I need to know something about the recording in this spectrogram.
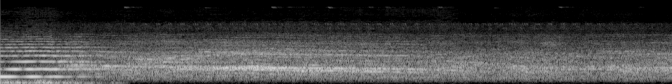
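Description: A festive crowd chatters and calls out outdoors.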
